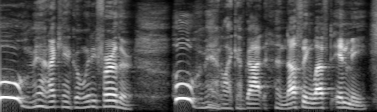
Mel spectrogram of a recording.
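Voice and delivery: pretend panting, out of breath. Showing how exhausted someone sounds after a vocal exercise: pretend panting, out of breath. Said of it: "I'm talking panting out of breath".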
